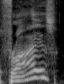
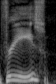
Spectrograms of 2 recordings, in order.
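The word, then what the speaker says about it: Fries: country hit convoy and they call him Bill Fry when he pronounced his name Freeze.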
